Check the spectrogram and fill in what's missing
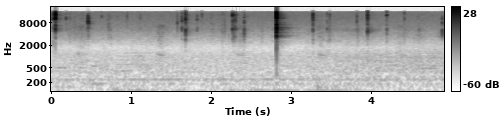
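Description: Fingers click the clasp and fiddle with the links of a small metal wristwatch with a link bracelet held close, making about ten sharp, bright tapping and clicking sounds over a quiet background. The clicks are very short with almost no ring, and the loudest snap comes just before the three-second mark.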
